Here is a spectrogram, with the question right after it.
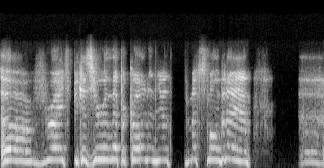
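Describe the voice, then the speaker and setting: In a put-on character voice with a high pitch, the speaker goes fairly slowly with long, frequent pauses. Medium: stage play.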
